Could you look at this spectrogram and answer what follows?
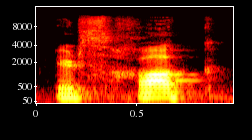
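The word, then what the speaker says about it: יצחק: سے کوئی نہیں ہے, کیونکہ ہبرو میں جو حضرت اسحاق کے لیے ورڈ آیا ہے وہ آیا ہے اٹسکاک. اٹسخاک, یہ تلفظ ذرا سا مشکل ہے.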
